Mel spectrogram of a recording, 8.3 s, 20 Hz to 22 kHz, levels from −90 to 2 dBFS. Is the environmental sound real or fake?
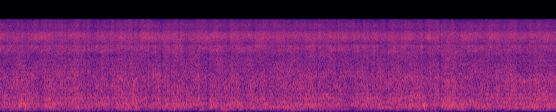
fake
